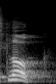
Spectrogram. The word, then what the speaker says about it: শ্লোক: যেহেতু তালবস্য আছে, নিয়ম অনুসারে দন্ত আশ্র আসবে শুরুতেই আগের বর্ণের, তারপরে হবে শ্লোক। উচ্চারণে কিন্তু কোনো ধরনের পরিবর্তন হয়নি। ক্লিয়ার?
